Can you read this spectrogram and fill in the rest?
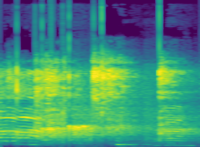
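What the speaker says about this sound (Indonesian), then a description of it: "Oke, tepuk tangan semua." Pupils in a primary school classroom clap their hands together, a brisk, fairly loud burst of mixed claps with faint voices underneath, lasting about two seconds.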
